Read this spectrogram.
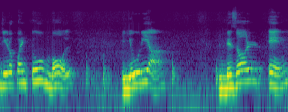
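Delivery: teacher modelling how to read the notation, very slow; slow spelled-out reading. Shown as a demonstration. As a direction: read "zero point टू mole urea dissolved in" very slowly, word by word. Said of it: "ऐसे पढ़ा जाता है इसको".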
